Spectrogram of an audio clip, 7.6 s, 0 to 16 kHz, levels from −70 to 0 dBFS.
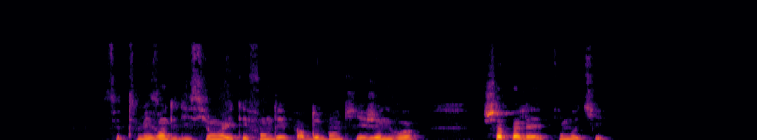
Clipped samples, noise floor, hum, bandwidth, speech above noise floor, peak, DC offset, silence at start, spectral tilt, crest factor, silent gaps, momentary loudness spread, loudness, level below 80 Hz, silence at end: under 0.1%; -83 dBFS; none; 11.5 kHz; 58 dB; -4 dBFS; under 0.1%; 1.1 s; -6.5 dB/octave; 22 dB; none; 16 LU; -25 LUFS; -68 dBFS; 1.5 s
